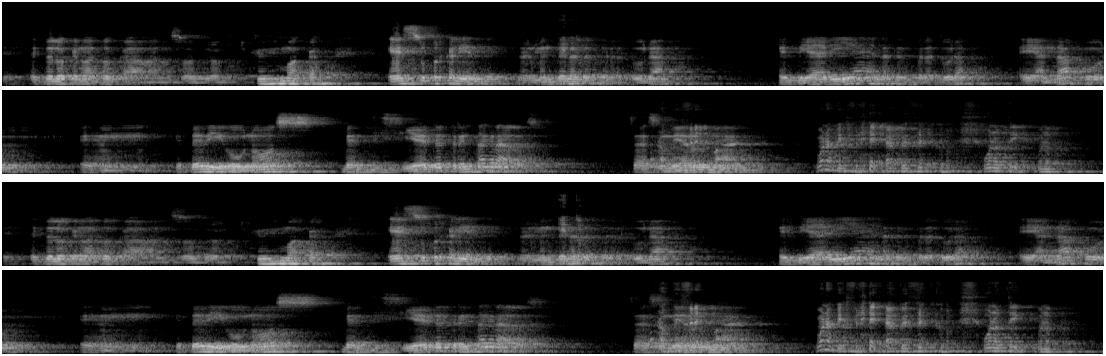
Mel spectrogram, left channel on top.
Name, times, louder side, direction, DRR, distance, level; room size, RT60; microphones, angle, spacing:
voice 1, 0.3-2.2 2.5-3.5 3.9-6.7 7.8-9.7 10.2-11.4 11.8-14.1 14.4-16.4 17.3-18.4, left 1 dB, 25° left, 4 dB, 2.6 m, -26 dB
voice 2, 5.6-5.9 17.5-18.0 19.2-21.5, right 2 dB, 25° right, 4 dB, 2.8 m, -32 dB
25.0 x 15.0 x 8.6 m, 1.2 s
head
